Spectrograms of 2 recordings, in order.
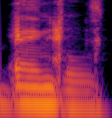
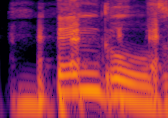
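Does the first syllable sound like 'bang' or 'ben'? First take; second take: bang; ben. First: The first syllable sounds like 'bang'. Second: The first syllable sounds like 'ben'. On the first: The speaker calls it wrong. "not the Bengals" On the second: The speaker calls it right.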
